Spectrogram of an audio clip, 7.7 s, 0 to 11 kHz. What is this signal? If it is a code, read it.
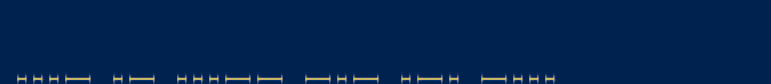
Morse code, heard as a keyed tone, about 15 wpm, 700 Hz. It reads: VA3KRB
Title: DXCC-100 Call Signs - 6 Characters - 15wpm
